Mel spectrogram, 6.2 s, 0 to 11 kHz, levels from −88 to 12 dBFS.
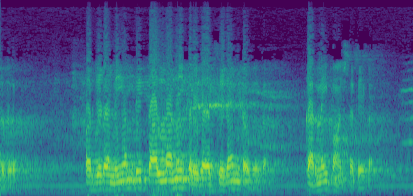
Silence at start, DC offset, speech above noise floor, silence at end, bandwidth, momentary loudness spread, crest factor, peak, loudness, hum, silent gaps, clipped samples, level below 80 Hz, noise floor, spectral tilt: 0 s; under 0.1%; 23 dB; 0 s; 9.6 kHz; 21 LU; 10 dB; 0 dBFS; -8 LUFS; none; none; 1%; -44 dBFS; -31 dBFS; -6.5 dB/octave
